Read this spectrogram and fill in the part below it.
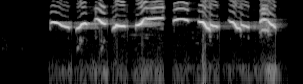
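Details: Oriental magpie-robin from the forest singing a lure song: about ten quick varied notes, swooping whistles and sharp chirps in a bright rhythmic run over silence.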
